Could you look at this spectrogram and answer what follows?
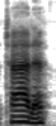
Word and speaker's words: Tydeux: This is the Tydeux, and I did Google that, and that's how you pronounce it. It's Tydeux sports optic.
